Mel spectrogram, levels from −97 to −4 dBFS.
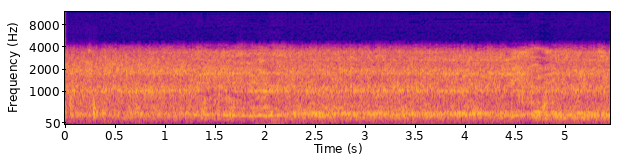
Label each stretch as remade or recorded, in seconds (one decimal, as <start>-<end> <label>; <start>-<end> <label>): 0.0-1.3 recorded; 1.3-2.2 remade; 2.2-4.4 recorded; 4.4-4.9 remade; 4.9-5.5 recorded

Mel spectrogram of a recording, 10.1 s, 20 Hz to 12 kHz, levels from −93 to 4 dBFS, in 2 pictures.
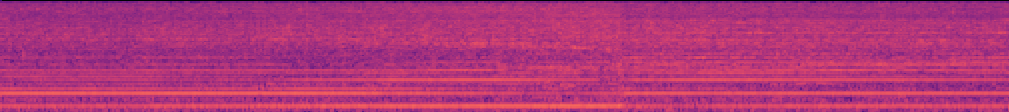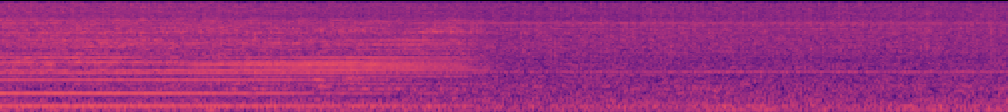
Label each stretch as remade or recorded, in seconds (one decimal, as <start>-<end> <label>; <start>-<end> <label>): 0.0-10.1 recorded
